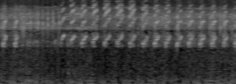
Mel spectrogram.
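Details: Swiftlets recorded in Cilacap, Central Java, Indonesia, as a swiftlet calling track. High, clear chirps repeat rapidly at about three per second in a steady run, with buzzy overtones and no other sounds.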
